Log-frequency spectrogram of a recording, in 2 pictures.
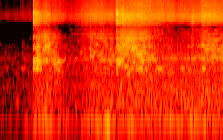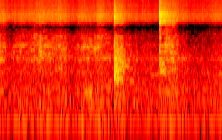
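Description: Boiled chow mein noodles being stir-fried and tossed in a hot wok: a spatula scrapes against the pan four times, with the noodles sizzling between strokes.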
